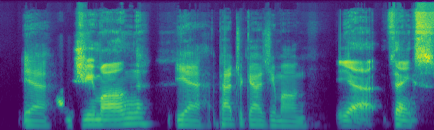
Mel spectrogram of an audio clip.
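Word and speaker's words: Agyemang: I'm not even going to try and pronounce his name. Ajimong. Yeah. Ajimong.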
